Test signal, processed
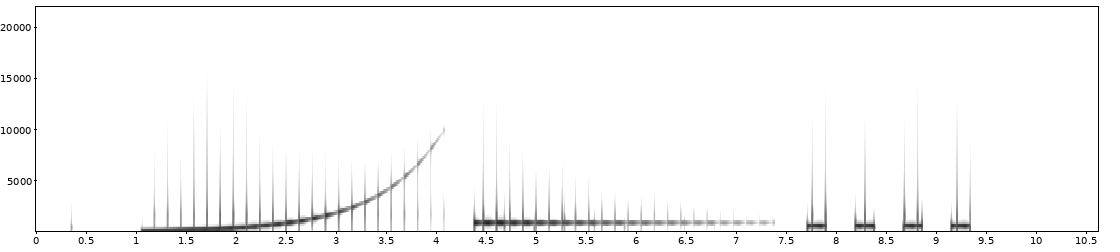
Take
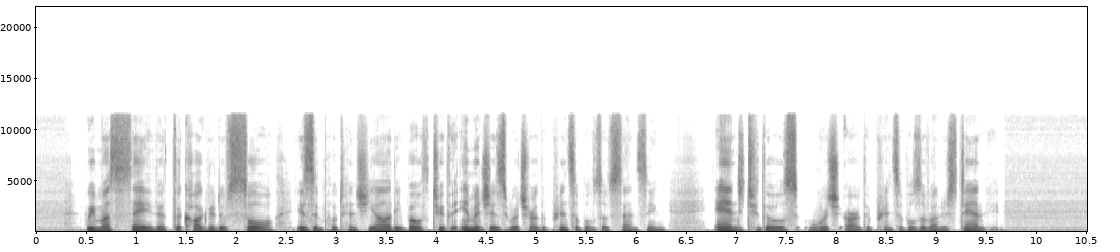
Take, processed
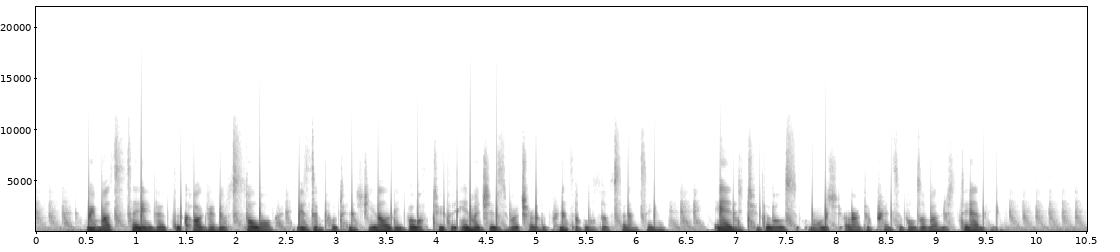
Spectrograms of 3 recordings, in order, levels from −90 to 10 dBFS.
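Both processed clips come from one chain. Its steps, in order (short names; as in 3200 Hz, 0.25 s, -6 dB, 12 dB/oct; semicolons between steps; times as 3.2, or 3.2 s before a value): LFO low-pass saw down 7.6 Hz 290–1800 Hz; gain +8.5 dB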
